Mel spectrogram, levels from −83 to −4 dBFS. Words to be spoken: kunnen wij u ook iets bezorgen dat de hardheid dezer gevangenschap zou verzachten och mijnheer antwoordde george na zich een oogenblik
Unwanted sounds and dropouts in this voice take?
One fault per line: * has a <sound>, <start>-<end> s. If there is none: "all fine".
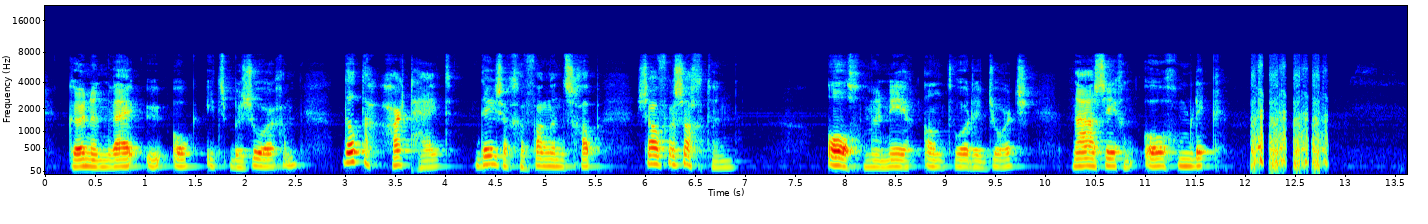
* has a laugh, 12.1-12.8 s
